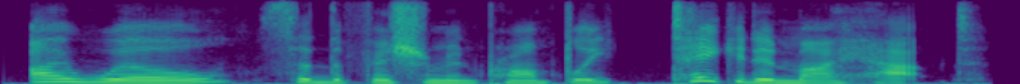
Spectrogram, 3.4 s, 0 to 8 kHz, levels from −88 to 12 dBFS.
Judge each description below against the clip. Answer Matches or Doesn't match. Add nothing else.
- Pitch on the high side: Matches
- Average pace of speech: Matches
